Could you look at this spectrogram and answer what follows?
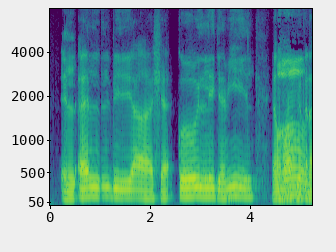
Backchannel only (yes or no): yes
